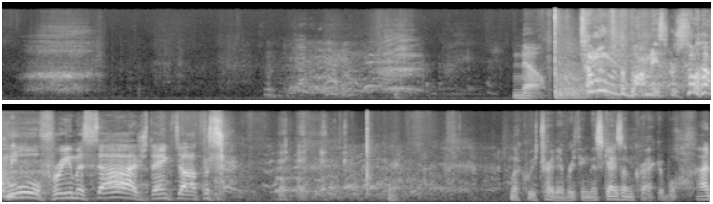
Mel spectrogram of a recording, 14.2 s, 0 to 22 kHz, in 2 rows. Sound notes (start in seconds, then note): 0.3 yawning; 2.6 audience laughter; 5.5 bang; 7.5 sarcastically; 9.1 chuckles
